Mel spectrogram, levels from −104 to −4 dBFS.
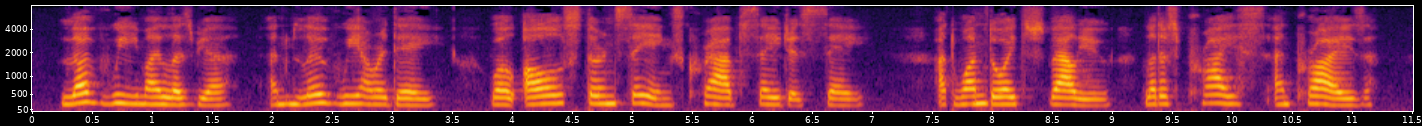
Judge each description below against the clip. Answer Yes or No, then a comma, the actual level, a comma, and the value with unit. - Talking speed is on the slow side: Yes, slow, 130 wpm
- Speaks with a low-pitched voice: No, high, 210 Hz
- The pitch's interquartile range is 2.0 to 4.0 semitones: Yes, narrow, 2.5 semitones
